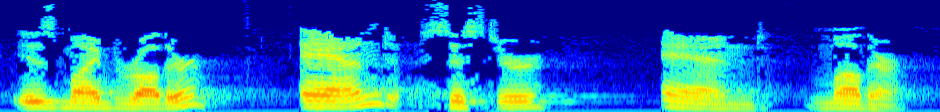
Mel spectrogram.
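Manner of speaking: "and" drawn out before "sister" and before "mother"; stress on AND. Shown as a demonstration. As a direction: lean slowly on each "and", pausing before it. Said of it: "I emphasize where the, the word "and".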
